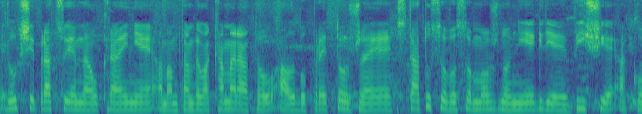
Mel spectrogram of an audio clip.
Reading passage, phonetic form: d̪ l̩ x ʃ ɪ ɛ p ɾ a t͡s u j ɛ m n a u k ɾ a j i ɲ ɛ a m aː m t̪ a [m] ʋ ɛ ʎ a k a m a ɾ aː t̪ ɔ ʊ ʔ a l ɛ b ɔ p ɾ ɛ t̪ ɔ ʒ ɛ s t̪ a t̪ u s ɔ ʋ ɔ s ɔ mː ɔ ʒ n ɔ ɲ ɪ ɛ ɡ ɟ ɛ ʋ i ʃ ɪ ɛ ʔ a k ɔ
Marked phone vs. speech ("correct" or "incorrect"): correct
